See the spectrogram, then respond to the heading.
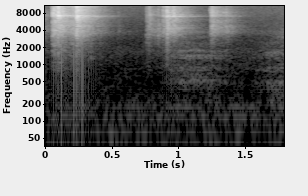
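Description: Metal board game coins, shown as bonus pieces, are shaken and clink together in a few bright, jingling bursts. The clinks are high and ringing with short decays, and the coins rattle softly between bursts.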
